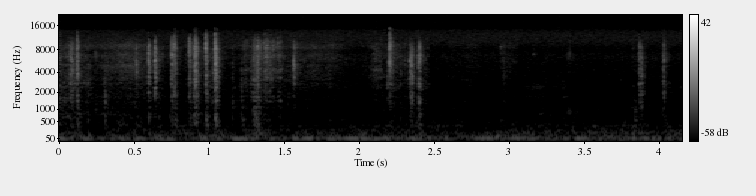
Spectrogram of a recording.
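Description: Near silence: faint, scattered mouth clicks of someone chewing a bite of doughnut, over a low steady hum.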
